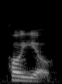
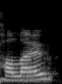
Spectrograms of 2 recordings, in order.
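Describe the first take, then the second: First: It is said with a Spanish pronunciation. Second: It is read out as an English speaker would. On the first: This is how it is said in Spanish. The speaker calls it right. "But I know in Spanish it's pollo" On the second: This is how English speakers read it from the spelling. The speaker calls it wrong. "So they'll say polo because that's what it looks like"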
